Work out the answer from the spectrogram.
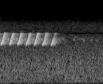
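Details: A wild wood warbler gives a quick, high run of about seven identical notes in half a second, a bright shivering trill that stops abruptly, then quiet. The song is used to lure birds that sing too little.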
